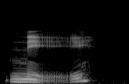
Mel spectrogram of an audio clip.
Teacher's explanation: it is pronounced using a falling rising tone, also known as the third tone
